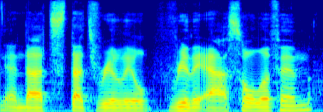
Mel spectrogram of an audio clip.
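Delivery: ordinary talk, nothing marked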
